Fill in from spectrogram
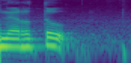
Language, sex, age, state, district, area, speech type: Malayalam, male, 18-30, Kerala, Kollam, rural, read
